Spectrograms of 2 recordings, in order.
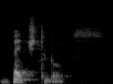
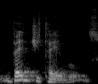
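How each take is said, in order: First: The word has three syllables, stressed on the first. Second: The word has four syllables, with a full 'table'. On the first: The speaker calls it right. "This is three syllables. All the emphasis is in the first one" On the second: The speaker calls it wrong. "fit the other words around it ... which we don't have in English"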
